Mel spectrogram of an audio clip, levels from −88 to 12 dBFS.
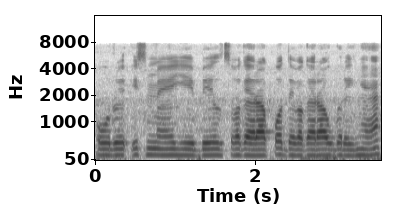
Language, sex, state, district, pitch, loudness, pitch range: Hindi, female, Haryana, Jhajjar, 155 Hz, -17 LUFS, 150-155 Hz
